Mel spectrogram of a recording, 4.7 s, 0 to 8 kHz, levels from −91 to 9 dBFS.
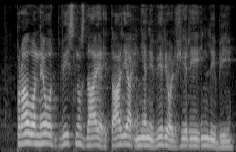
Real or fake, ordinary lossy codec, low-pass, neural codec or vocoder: fake; AAC, 48 kbps; 7.2 kHz; codec, 16 kHz in and 24 kHz out, 2.2 kbps, FireRedTTS-2 codec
